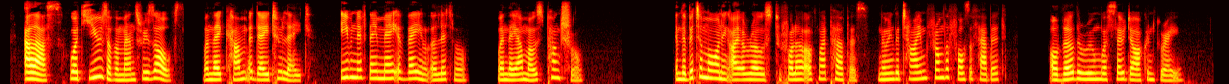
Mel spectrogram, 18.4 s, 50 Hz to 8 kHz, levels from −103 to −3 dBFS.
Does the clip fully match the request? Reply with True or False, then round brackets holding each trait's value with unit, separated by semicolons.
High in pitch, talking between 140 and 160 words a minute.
False (220 Hz; 170 wpm)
